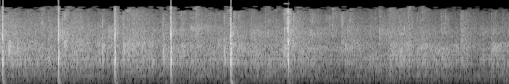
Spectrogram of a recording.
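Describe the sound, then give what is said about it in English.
Audience applause at a church: five sharp, evenly spaced claps stand out over a steady hiss of scattered clapping, then the loud claps stop and the softer wash of applause continues to the end. “We should clap.”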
